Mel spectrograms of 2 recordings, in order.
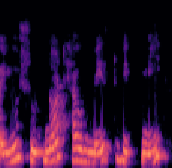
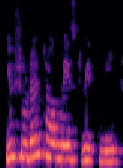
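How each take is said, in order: First: The words should and not are said separately. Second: Should and not merge into one word, shouldn't. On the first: "शुड नॉट ही बोलू शकता" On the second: "शुड नॉटचं संक्षिप्त रूप आहे शुडंट"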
